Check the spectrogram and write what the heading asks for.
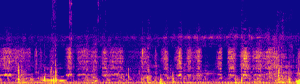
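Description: Small spinning reel being cranked while fighting a hooked needlefish on ultralight tackle, with a few short, excited wordless vocal sounds over it.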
